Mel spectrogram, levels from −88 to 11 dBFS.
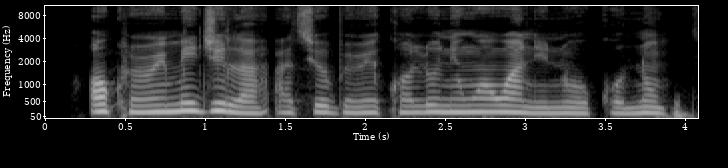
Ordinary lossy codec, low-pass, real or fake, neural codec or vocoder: none; none; real; none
